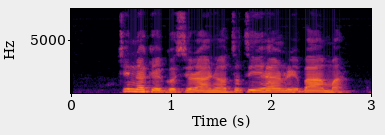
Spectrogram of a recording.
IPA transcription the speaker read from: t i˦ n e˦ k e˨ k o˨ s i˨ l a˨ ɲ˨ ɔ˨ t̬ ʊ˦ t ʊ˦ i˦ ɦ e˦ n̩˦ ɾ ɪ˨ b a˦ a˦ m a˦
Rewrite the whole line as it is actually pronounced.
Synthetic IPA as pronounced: t͡ʃ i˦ n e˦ k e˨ ɡ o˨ s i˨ ɾ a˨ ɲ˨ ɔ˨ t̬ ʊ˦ t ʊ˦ i˦ ɦ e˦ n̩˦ ɾ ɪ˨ b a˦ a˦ m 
